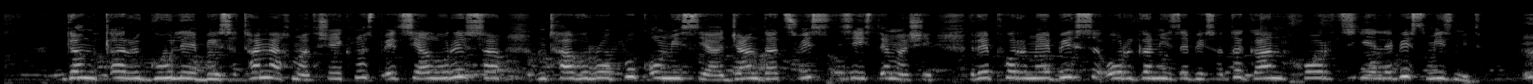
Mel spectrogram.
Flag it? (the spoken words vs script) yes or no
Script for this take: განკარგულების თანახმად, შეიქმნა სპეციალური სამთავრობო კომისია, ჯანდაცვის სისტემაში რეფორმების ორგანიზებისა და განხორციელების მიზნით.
no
